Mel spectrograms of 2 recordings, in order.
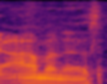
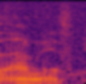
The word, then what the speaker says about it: Omnius: I always say it like ominous, but it's not ominous. Omnius.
